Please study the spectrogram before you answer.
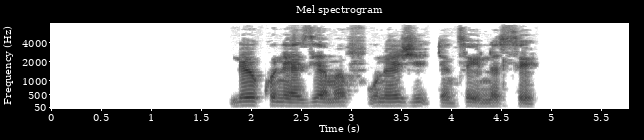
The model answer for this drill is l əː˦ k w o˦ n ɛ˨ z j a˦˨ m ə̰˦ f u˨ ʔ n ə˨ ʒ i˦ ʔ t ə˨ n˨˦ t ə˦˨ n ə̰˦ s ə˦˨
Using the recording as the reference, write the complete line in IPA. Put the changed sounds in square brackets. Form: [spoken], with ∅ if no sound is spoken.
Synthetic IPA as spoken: l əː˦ k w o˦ n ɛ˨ z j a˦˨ m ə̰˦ f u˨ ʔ n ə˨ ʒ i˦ ʔ t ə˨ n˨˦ [t͡s] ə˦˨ n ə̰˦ s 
